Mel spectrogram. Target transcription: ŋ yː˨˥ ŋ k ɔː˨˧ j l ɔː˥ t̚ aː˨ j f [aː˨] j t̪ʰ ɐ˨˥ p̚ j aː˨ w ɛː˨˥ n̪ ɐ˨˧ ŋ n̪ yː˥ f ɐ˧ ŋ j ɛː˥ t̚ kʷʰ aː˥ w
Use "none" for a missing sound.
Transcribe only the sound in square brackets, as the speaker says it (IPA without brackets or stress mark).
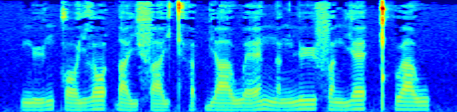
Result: aː˨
